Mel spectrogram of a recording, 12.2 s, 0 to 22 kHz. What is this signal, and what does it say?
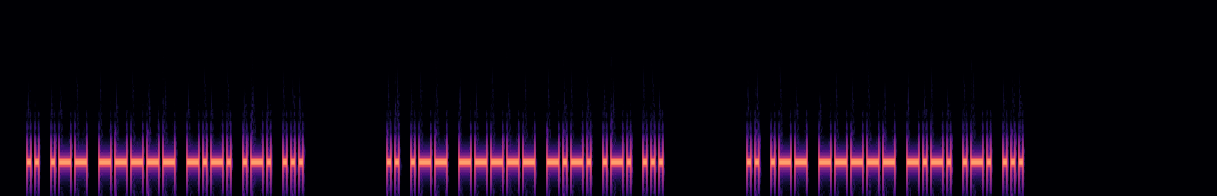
Morse code, heard as a keyed tone, about 32 wpm, 700 Hz. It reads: IW0CRS IW0CRS IW0CRS
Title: DXCC-100 Call Signs - 6 Characters - Repeated 3x - 30wpm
